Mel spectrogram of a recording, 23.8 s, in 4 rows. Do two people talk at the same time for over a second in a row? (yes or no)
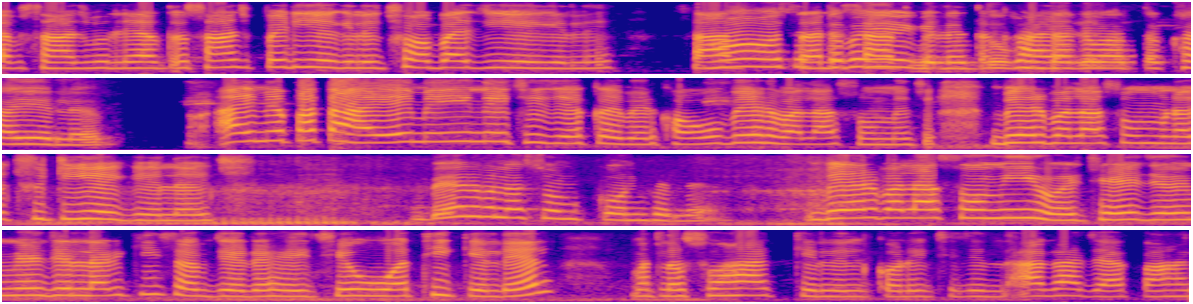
yes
